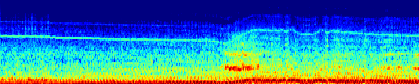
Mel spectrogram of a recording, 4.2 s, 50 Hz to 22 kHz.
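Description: A modded school bus in Car Mechanic Simulator 2018 revs hard in first gear, its steady engine drone rising in pitch midway and holding loud and close.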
